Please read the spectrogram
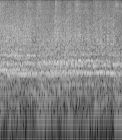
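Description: Choir singing with instrumental accompaniment, long held notes over a steady low backing, in the style of gospel music.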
